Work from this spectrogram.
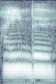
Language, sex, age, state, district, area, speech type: Tamil, female, 18-30, Tamil Nadu, Thanjavur, rural, read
